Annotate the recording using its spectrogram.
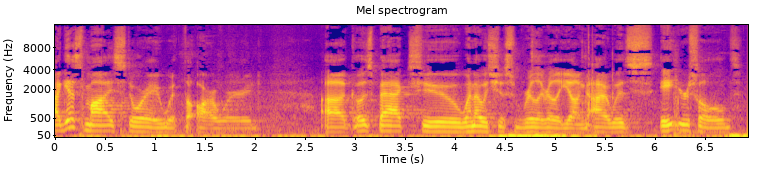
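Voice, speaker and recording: Noticeable background noise sits behind a man at medium pitch. He talks at a moderate pace with fairly even intonation. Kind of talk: live personal speech to an audience. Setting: on stage at a college event. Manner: hesitant, emotional, with pauses and restarts.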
